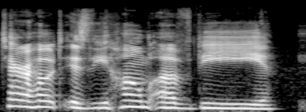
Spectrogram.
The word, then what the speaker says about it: Terre Haute: It's Terre Haute.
